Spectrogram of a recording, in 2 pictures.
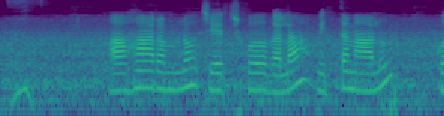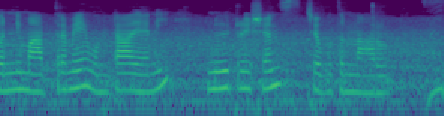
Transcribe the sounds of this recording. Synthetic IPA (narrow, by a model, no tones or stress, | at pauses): aːɦaːɾɐmlo̞ːt͡ʃe̞ːɾt͡ʃu̥kɔːɡɐlɐʋit̪ːɐnaːlu | ko̞nːimaːt̪ɾɐme̞ːuɳʈaːjɐni | njuːʈɾiʂɐns | t͡ʃe̞but̪unːaːɾu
